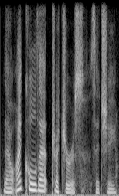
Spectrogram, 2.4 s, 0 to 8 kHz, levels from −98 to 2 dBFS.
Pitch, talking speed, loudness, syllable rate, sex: 200 Hz, 175 wpm, -17 LUFS, 4.4 syllables/s, female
